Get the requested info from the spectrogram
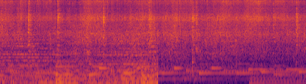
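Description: Sliced onions and tomato sizzling in hot oil in an iron kadai, stirred with a metal spatula that clicks against the pan now and then. Background music with held notes plays along.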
